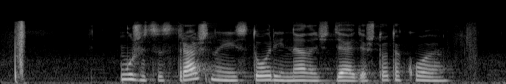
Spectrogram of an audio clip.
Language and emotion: Russian, neutral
